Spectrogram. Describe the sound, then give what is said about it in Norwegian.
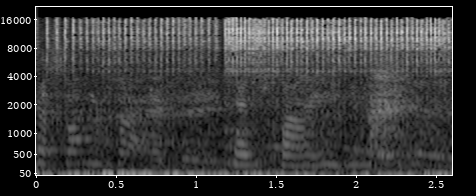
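A mountain bike freewheel ratchets as the wheel is spun backwards, giving a rapid, steady buzz of fine clicks that grows brighter partway through, with faint voices underneath. “Kan man sådan rulle de der hjul tilbage, så den siger den der...”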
